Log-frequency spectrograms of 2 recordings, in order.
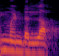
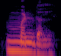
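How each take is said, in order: First: The word ends with an added a vowel. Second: The word ends on the consonant l. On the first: The speaker calls it wrong. "not a mandala" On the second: The speaker calls it right. "the correct pronunciation is mandal"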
